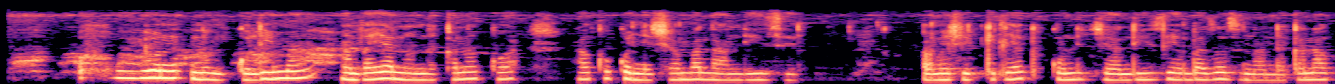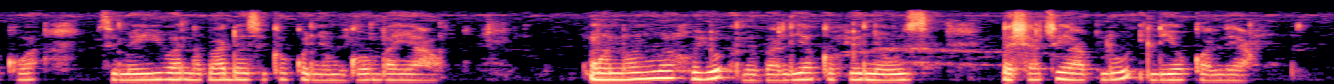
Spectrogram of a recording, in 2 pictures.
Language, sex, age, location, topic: Swahili, female, 25-35, Nakuru, agriculture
